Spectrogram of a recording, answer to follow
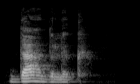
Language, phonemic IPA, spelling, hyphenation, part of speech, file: Dutch, /ˈdaː.də.lək/, dadelijk, da‧de‧lijk, adverb, Nl-dadelijk.ogg
- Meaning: presently, very soon, at once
